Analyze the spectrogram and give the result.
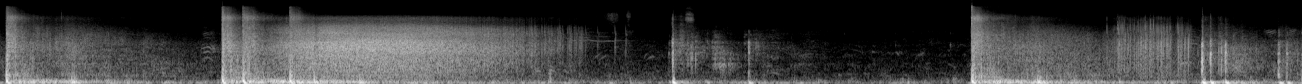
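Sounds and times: firework hiss: 0.0 - 7.8, 9.7 - 13.0.

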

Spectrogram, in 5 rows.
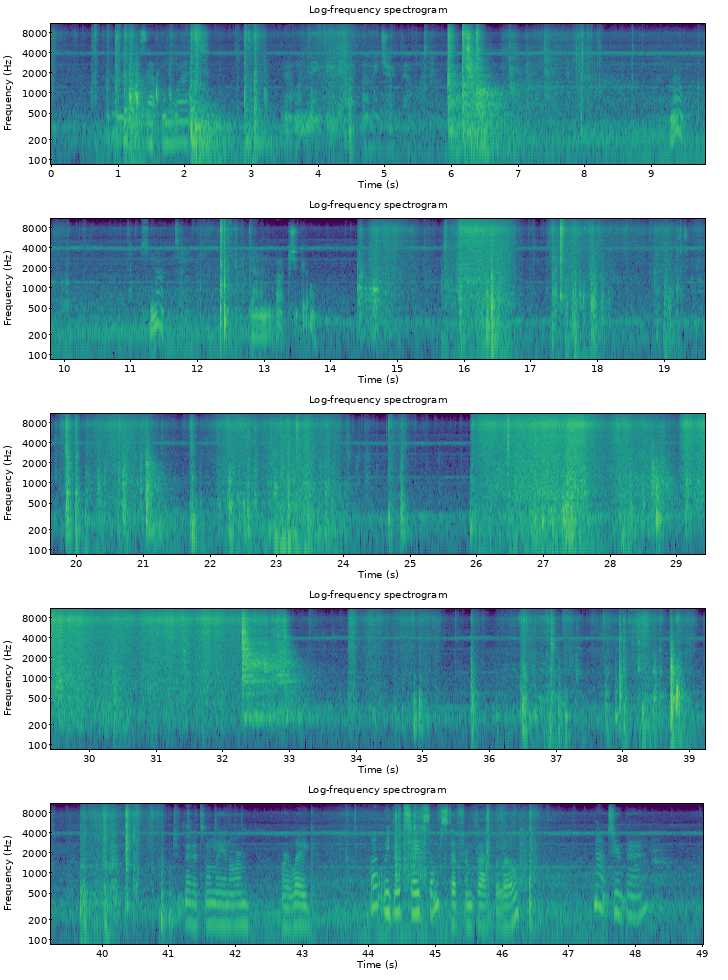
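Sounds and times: plastic and cardboard crinkling: 36.2 - 41.1, 44.2 - 46.6.

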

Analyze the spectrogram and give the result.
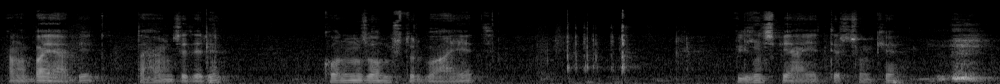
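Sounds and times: keyboard keystrokes: 5.6 - 6.4.

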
